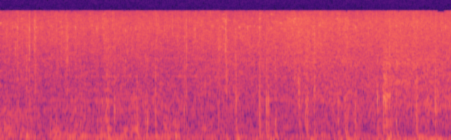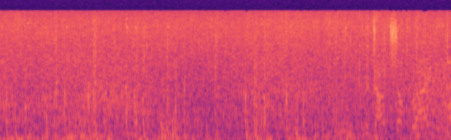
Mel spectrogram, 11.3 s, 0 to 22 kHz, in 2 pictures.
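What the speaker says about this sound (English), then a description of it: "stop raining, my arse will rot off." Steady rain pours in the Witcher 3 video game world, a continuous dense hiss with scattered drops, mixed with clip-clop of a horse's hooves and low game ambience, with someone talking now and then over it.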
